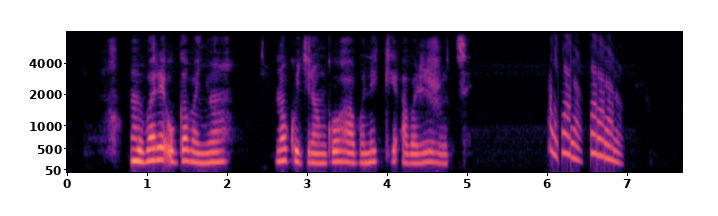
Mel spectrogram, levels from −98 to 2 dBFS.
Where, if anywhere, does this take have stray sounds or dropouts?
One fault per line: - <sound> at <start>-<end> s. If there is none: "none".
- chirp at 6.0-7.0 s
